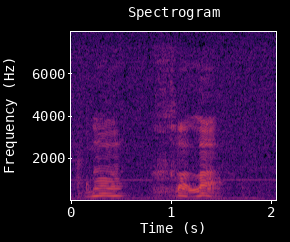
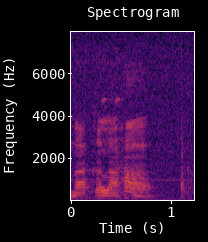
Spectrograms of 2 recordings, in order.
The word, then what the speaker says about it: Nakhala: This is Nakhala. Not Nakalaha, Nakhala.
